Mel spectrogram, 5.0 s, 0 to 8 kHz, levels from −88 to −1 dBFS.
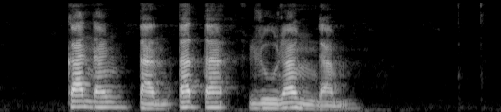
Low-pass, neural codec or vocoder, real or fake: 7.2 kHz; vocoder, 22.05 kHz, 80 mel bands, WaveNeXt; fake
